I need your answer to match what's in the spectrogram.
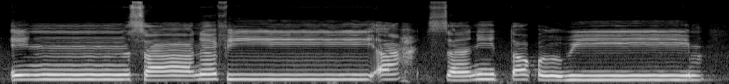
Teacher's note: نون ساکن پر غنہ کیا جاتا ہے، یہاں پر غنہ کریں گے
